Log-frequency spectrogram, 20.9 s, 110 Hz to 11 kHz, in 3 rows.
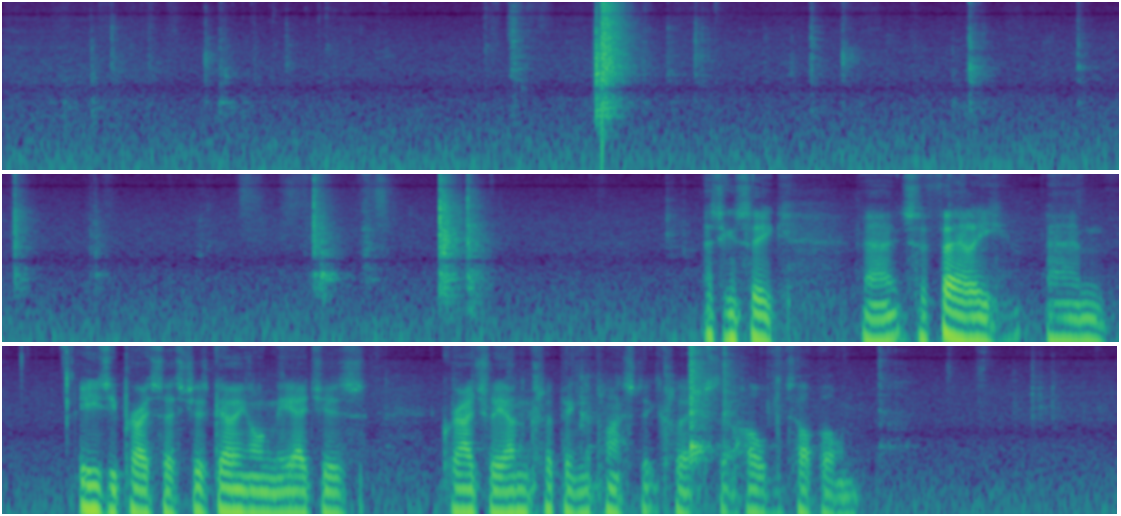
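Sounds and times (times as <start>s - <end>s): plastic clips popping: 3.7s - 5.4s.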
